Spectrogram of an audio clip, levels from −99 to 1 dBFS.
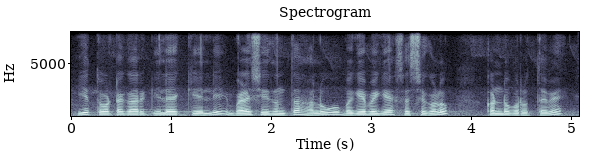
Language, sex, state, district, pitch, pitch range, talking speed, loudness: Kannada, male, Karnataka, Koppal, 150 Hz, 140-160 Hz, 120 wpm, -14 LUFS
